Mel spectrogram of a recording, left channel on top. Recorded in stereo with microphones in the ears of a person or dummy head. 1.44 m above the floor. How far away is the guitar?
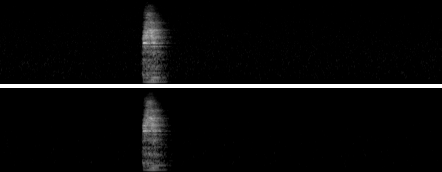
About 3.5 m.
